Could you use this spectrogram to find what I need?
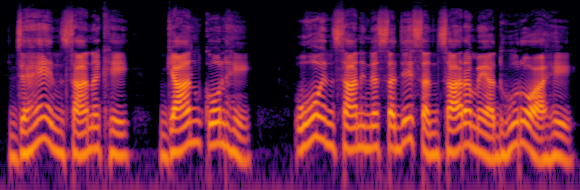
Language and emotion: Sindhi, neutral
